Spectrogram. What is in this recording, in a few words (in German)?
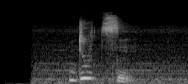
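"duzen", German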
